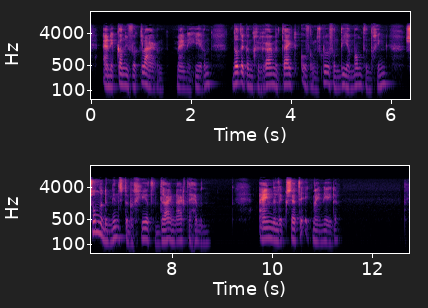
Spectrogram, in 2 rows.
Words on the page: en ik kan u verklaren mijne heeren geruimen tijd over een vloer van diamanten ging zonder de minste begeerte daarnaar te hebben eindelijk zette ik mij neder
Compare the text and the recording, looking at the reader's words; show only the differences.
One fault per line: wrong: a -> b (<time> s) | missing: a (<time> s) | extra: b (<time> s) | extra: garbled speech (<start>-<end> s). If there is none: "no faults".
extra: dat ik een (2.8 s)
